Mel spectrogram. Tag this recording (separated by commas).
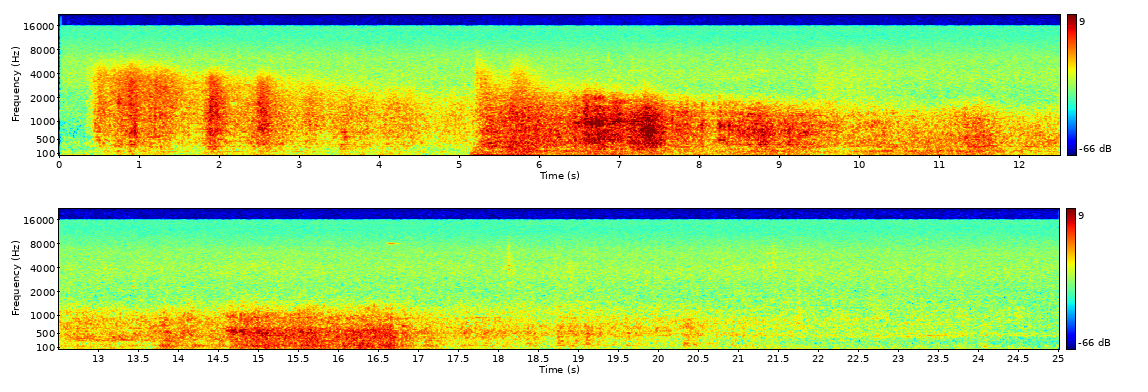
Rain, Thunderstorm, Thunder, Water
